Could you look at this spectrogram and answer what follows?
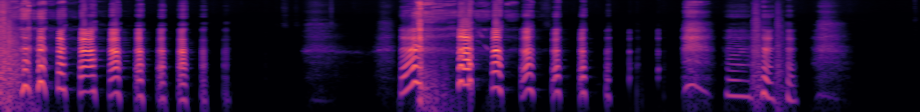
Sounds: Laughter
